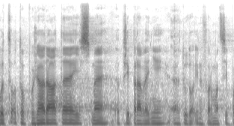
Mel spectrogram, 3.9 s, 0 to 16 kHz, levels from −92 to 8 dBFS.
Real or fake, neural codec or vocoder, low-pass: real; none; 14.4 kHz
